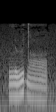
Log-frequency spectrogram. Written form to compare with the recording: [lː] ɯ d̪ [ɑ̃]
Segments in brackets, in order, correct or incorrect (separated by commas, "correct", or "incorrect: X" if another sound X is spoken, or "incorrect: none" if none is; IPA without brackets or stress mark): incorrect: l, correct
